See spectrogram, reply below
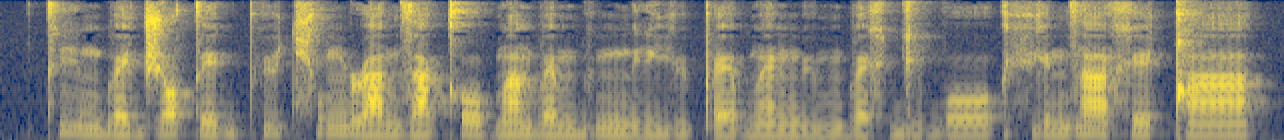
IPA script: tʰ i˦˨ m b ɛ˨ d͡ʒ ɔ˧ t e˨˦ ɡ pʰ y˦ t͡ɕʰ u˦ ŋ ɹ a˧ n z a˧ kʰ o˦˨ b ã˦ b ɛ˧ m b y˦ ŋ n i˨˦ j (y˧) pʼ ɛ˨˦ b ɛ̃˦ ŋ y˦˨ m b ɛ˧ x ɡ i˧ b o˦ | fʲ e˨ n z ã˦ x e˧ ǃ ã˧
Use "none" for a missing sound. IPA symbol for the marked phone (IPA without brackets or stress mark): y˧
